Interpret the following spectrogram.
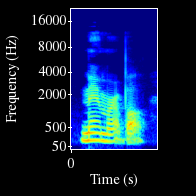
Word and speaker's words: memorable: My most memorable accent on the first syllable.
